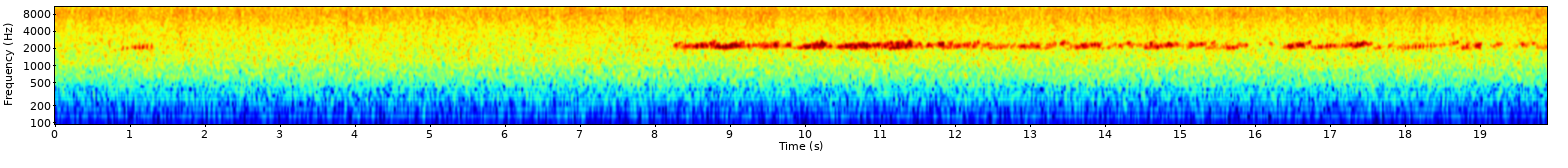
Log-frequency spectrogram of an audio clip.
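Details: Frogs calling by a river in a pristine forest: a rapid trilling chorus at a steady high pitch, starting briefly, pausing, then running almost continuously through the second half over a constant rush of flowing water.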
